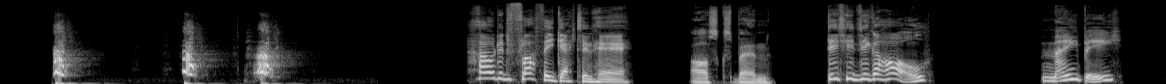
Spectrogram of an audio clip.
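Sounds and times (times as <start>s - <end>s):
dog barking: 0.5s - 1.0s, 1.7s - 3.2s
speech: 4.8s - 9.4s, 10.4s - 11.6s.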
